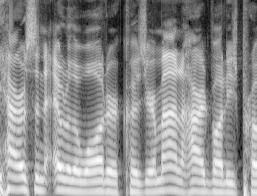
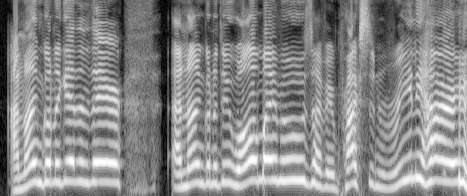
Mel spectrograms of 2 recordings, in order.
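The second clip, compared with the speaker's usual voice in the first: high, eager mock promo voice; excitable, high-pitched send-up; imitated wrestling promo; 10 semitones higher than usual. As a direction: mimic an earnest rookie's promo, pitched high. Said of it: "He's like".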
